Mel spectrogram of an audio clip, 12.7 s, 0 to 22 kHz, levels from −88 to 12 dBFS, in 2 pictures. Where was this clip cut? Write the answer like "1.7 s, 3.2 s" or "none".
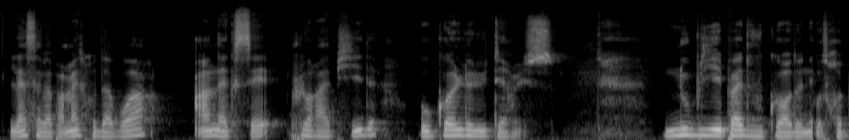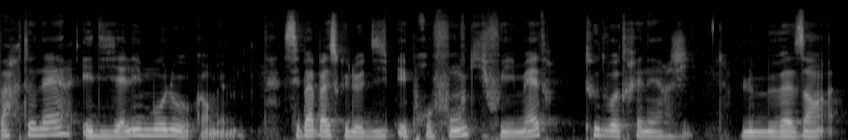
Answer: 2.2 s, 6.1 s, 9.3 s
